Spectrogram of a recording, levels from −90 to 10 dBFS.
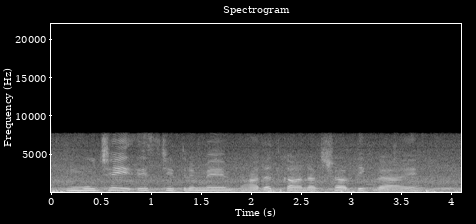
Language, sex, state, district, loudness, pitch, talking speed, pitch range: Hindi, female, Madhya Pradesh, Dhar, -14 LUFS, 210 Hz, 145 wpm, 195-225 Hz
